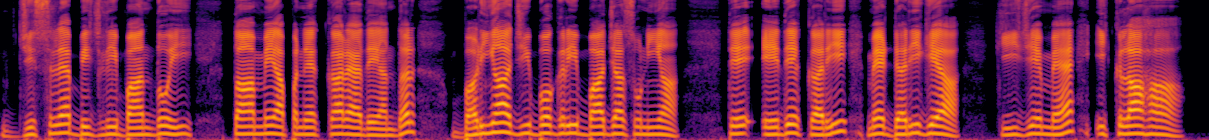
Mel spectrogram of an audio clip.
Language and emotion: Dogri, fearful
